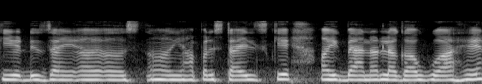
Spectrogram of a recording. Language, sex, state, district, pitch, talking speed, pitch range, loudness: Hindi, female, Chhattisgarh, Bastar, 210 Hz, 160 wpm, 205-220 Hz, -13 LUFS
